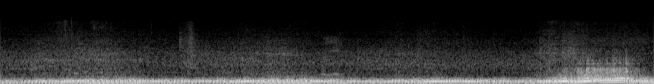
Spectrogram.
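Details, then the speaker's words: Nissan S13 with turbo VQ35 swap, new 2.5-inch oval pipe to 3-inch exhaust with V-band joint: deep, even exhaust note at idle that swells cleanly on a blip, no puffing or ticking; no leaks, V-band sealed. "Make sure there's no leaks. Yeah, sounds good. V-band is not leaking."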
